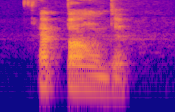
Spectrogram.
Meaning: third-person plural present indicative/subjunctive of appendre
- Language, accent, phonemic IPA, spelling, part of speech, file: French, Canada, /a.pɑ̃d/, appendent, verb, LL-Q150 (fra)-appendent.wav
